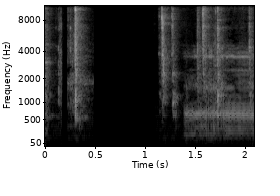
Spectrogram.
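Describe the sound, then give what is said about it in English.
Fairly quiet typing on a computer keyboard in short bursts of clicks, a pause, then a busier flurry of keystrokes, with no one talking. “while John's typing that”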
